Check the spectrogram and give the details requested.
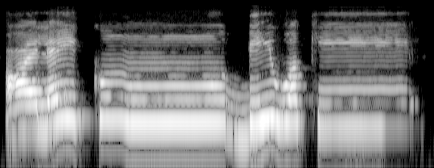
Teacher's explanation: Because otherwise you will not articulate this ba properly. So first you will have to hide the sound, then say the ba letter with joining your lips with strength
